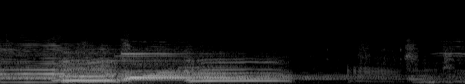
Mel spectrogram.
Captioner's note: dog growling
